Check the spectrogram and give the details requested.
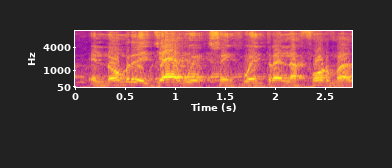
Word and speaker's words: Yahweh: Él dijo: el nombre místico que se llama tetragrama se pronuncia Yahweh, ¿sí?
